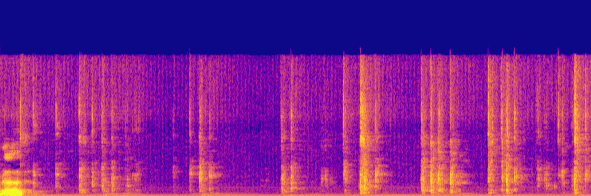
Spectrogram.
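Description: Typing on a computer keyboard: irregular, quick keystroke clicks in short runs, over a faint steady low hum.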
